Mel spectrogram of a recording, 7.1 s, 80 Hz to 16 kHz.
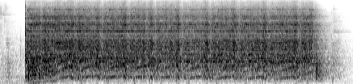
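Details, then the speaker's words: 1973 "112" after new points, coil, condenser and carburetor, on battery charger: starter drags slowly, steady chug about twice a second, not catching; slow cranking, weak battery suspected. "alright I hooked her up to the charger we're gonna go on at again trying to see if we can get her to go she just turned over to kind of slow"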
